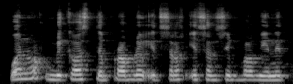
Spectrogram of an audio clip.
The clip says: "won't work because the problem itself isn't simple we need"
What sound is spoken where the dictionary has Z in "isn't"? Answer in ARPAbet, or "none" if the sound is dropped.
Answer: S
